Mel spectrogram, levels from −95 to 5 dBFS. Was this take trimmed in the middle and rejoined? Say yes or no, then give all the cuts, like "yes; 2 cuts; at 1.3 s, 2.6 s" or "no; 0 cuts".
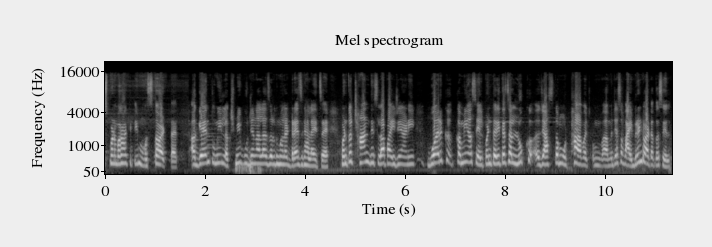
yes; 1 cut; at 1.6 s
